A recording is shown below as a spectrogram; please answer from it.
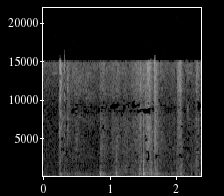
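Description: Faint handling sounds: a few light taps and rustles as a speed stacking mat is lifted out of a cardboard box.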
